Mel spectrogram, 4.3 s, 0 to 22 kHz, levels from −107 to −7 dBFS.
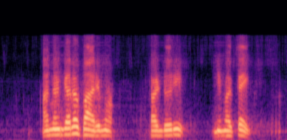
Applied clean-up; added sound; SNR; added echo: neural separator model SepFormer DNS4.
